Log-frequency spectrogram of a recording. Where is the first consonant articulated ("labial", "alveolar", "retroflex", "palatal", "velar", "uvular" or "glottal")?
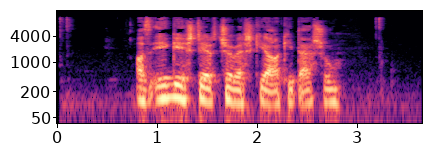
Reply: alveolar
